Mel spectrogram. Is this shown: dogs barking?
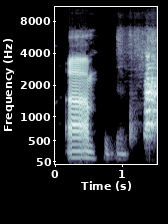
yes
